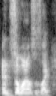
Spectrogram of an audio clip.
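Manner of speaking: normal talking voice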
